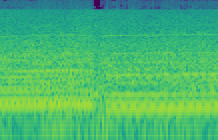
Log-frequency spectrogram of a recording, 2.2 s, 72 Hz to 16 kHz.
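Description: A GT3 race car engine drops in pitch as the car shifts up a gear.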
